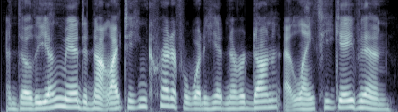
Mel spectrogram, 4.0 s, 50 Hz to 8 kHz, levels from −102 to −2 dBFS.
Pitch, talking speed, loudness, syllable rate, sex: 160 Hz, 315 wpm, -19 LUFS, 6.2 syllables/s, female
